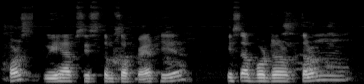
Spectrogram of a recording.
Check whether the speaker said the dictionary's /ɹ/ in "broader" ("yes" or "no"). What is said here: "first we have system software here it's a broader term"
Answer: no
